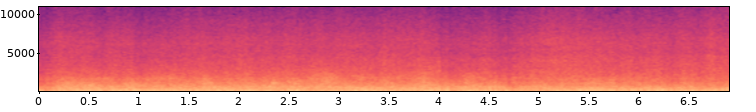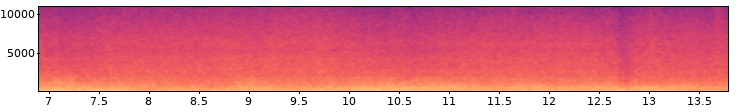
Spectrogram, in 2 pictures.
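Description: Steady, distant jet roar from the Red Arrows' nine BAE Hawk T1 jets, each with a single Adour turbofan, flying past in formation, with wind buffeting the microphone.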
